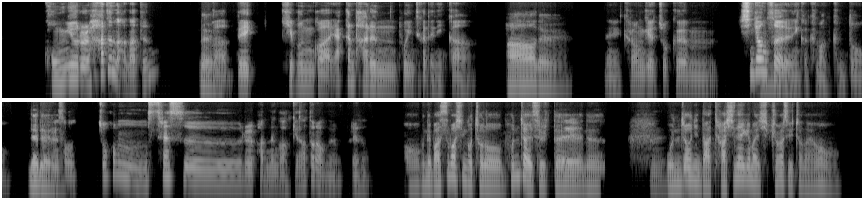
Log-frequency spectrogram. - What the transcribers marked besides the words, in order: tapping
- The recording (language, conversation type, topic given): Korean, unstructured, 스트레스를 받을 때 보통 어떻게 푸세요?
